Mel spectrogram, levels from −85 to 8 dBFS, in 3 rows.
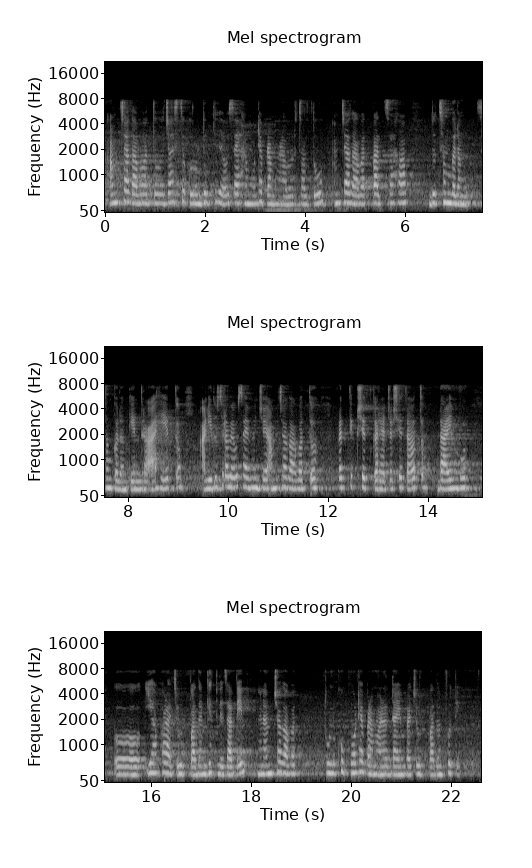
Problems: none marked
